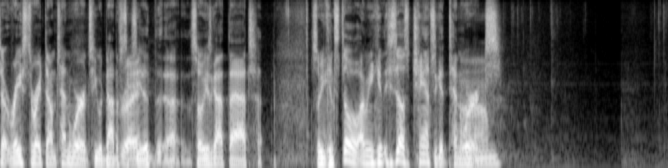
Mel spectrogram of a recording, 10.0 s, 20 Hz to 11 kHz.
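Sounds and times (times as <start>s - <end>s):
speech: 0.0s - 7.6s
low hum: 0.0s - 10.0s
typing on a computer keyboard: 7.6s - 8.8s, 9.8s - 10.0s.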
